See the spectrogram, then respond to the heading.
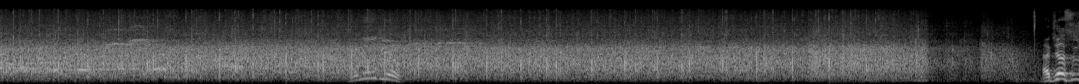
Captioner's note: cheers & applause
